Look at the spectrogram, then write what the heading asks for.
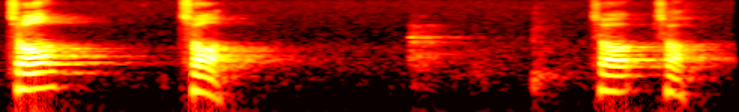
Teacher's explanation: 지읒은 지읒 자체 소리 성질이 커서 어와 여가 구별될 수 있게 해주지 못한다는 거죠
